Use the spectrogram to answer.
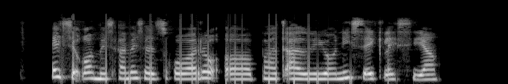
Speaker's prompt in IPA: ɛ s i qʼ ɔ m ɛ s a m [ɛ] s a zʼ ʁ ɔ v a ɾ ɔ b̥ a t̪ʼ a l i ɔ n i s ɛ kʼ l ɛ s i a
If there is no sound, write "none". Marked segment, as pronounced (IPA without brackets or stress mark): ɛ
